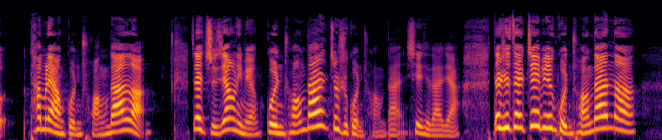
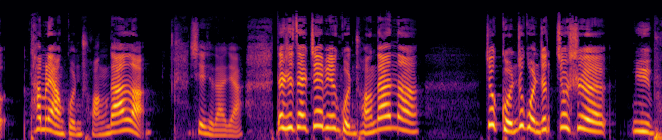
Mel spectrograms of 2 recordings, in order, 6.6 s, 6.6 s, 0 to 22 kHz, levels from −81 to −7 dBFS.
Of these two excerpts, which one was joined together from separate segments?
second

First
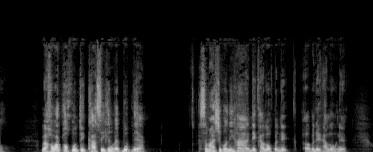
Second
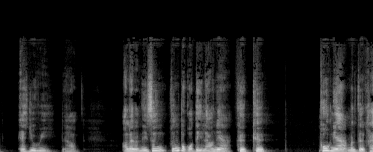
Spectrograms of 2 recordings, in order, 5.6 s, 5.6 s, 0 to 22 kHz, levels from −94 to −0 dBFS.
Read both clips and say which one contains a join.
second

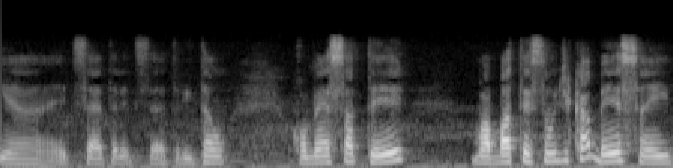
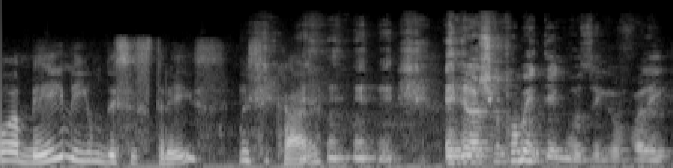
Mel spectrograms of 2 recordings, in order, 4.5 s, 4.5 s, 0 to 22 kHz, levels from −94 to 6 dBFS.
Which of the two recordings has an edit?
second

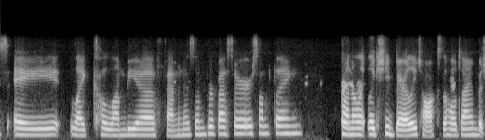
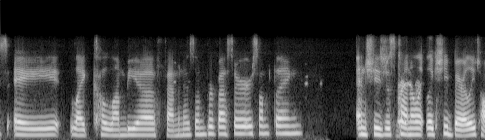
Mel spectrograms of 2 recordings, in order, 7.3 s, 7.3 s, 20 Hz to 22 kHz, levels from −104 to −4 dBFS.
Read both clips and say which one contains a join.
first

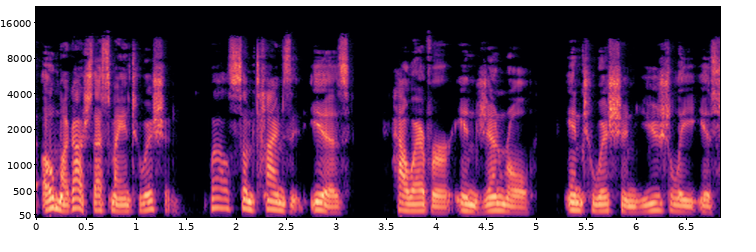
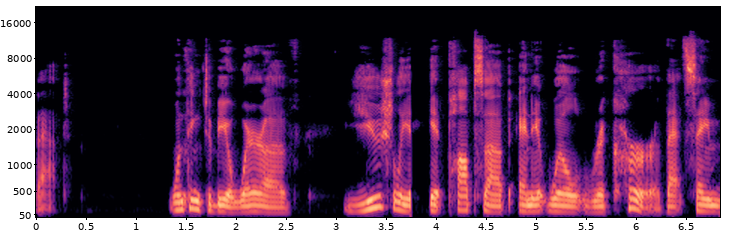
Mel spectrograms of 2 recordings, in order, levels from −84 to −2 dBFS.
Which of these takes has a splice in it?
second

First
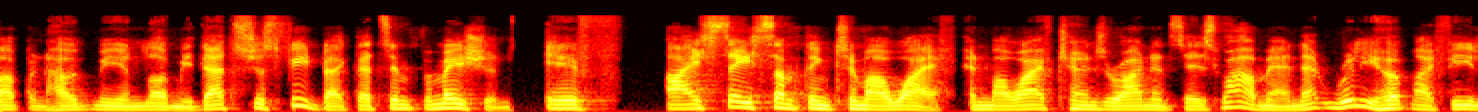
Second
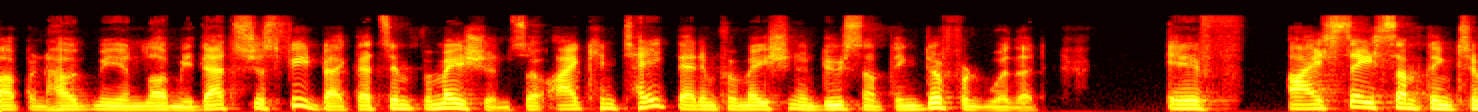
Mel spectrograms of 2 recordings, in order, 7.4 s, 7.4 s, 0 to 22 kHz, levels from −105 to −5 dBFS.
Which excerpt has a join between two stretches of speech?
first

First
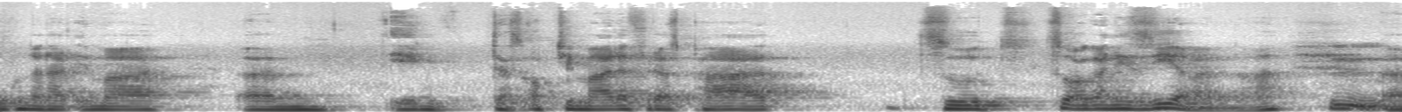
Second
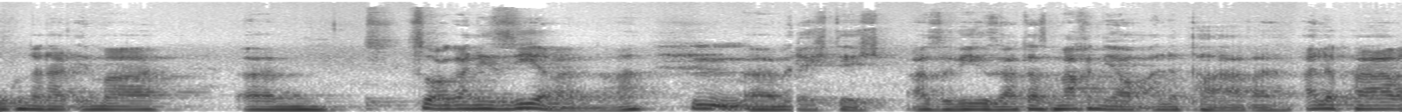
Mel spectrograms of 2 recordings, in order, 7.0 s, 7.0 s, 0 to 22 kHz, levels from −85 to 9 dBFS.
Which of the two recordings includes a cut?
second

